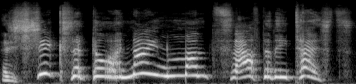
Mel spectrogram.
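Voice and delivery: very high, slow squeaky puppet voice playing the surgeon; Bert the stoma bag as the surgeon. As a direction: squeak it out like a little puppet doctor. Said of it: "can you be the surgeon for me".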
